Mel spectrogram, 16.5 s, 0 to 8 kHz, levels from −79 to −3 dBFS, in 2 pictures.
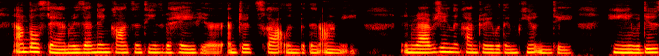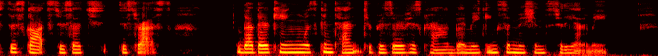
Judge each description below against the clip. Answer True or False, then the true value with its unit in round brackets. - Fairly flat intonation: True (1.5 semitones)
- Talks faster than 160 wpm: False (135 wpm)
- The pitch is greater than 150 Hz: True (190 Hz)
